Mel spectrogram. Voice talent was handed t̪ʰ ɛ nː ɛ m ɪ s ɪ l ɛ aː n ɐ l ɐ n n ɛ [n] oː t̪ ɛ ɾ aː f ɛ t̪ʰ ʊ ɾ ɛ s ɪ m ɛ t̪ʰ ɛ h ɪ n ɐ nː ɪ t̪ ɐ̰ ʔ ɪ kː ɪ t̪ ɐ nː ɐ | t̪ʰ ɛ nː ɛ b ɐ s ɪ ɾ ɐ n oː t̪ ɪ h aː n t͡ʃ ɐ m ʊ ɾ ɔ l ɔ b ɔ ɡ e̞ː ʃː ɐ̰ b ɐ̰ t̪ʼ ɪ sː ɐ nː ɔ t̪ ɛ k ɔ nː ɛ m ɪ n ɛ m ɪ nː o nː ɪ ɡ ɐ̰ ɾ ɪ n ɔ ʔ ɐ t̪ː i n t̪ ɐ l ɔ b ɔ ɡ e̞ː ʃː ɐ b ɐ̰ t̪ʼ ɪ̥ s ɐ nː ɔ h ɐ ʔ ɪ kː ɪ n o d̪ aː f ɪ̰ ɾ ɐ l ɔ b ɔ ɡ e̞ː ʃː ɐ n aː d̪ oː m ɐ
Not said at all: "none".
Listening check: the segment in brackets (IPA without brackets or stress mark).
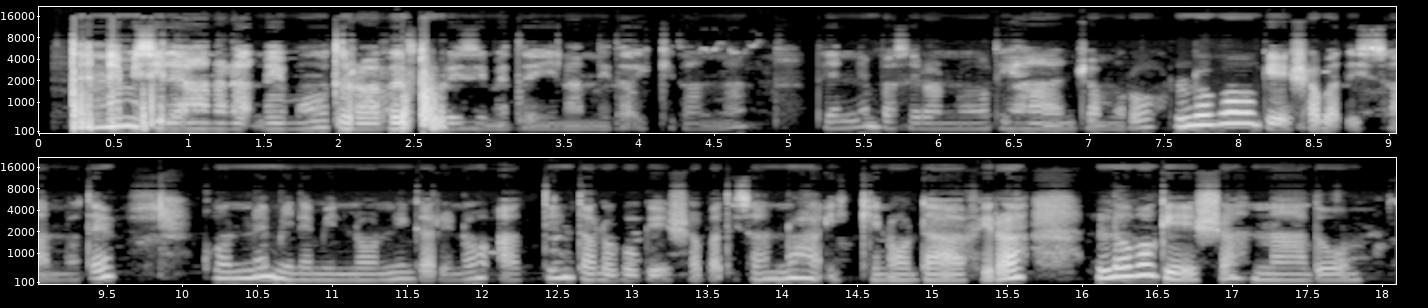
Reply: m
